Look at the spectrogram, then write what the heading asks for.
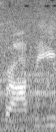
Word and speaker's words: crappie: It's pronounced crappie, the white crappie.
